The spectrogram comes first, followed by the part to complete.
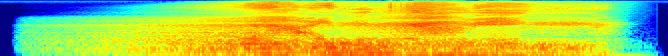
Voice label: demon dark voice reverse i am coming

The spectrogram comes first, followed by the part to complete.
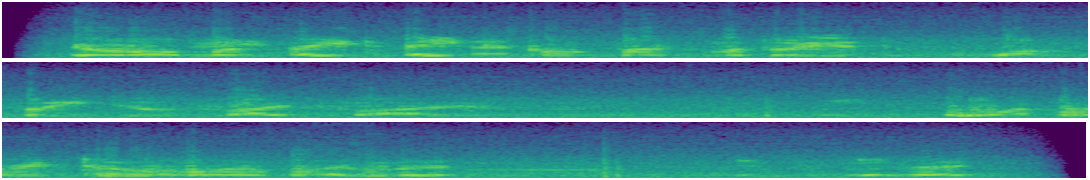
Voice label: aircraft radio message

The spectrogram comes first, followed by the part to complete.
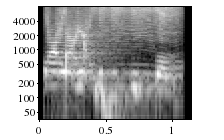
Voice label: alien speech

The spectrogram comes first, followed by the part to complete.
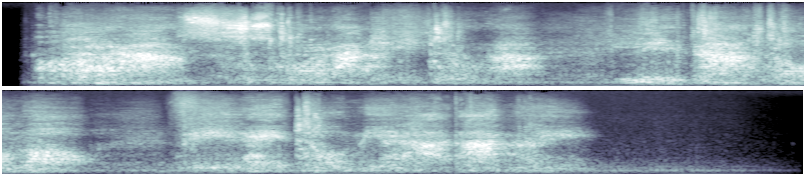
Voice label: evoke whisper

